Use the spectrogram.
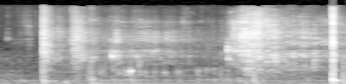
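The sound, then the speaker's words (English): Sounds of someone taking a drink of water: a few clinks and liquid sloshing, a longer gulping swish, then two sharp clicks as the container is set down. No one speaks. “Sorry, I needed to get some water there.”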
